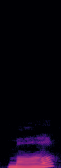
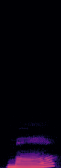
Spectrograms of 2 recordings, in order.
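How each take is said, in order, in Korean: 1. 음이 끝으로 갈수록 올라가요. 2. 음이 끝으로 갈수록 올라가요.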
